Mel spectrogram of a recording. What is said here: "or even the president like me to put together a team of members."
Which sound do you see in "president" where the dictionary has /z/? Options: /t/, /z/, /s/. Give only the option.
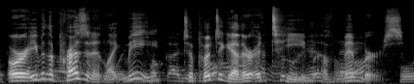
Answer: /z/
